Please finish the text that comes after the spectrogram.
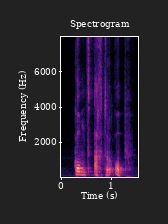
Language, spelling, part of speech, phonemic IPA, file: Dutch, komt achterop, verb, /ˈkɔmt ɑxtərˈɔp/, Nl-komt achterop.ogg
- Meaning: inflection of achteropkomen: 1. second/third-person singular present indicative 2. plural imperative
